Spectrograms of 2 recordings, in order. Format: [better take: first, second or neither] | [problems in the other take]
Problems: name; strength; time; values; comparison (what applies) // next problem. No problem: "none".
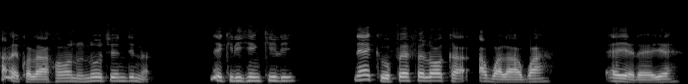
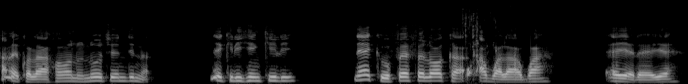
first | background sound (Splash, splatter); 16 dB below the speech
